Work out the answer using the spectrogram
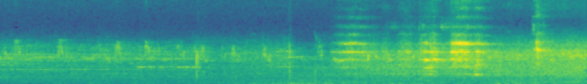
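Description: Train rolling into a station, a low rumble that grows louder from about halfway, with high-pitched wheel squeal joining in during the second half.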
